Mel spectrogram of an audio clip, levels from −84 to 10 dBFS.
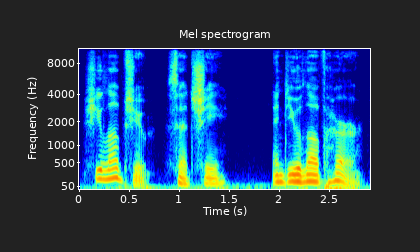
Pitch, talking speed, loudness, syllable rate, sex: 115 Hz, 185 wpm, -19 LUFS, 4.4 syllables/s, male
